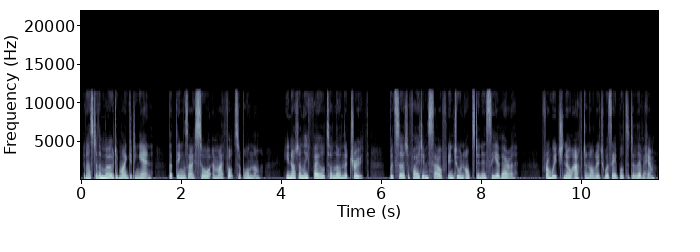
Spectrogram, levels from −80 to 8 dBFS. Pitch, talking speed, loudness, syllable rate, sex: 220 Hz, 230 wpm, -18 LUFS, 6.3 syllables/s, female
